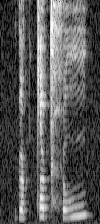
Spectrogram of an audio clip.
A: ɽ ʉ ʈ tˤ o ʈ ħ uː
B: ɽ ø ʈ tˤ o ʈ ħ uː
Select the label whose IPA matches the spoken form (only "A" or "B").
A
